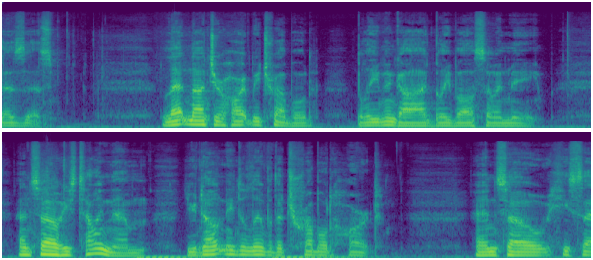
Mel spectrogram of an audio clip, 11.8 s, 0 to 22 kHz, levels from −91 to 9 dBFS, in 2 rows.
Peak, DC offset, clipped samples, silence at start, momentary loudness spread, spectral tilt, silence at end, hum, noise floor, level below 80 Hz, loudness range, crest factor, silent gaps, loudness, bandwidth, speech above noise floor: 0 dBFS; under 0.1%; under 0.1%; 0 s; 15 LU; -6 dB/octave; 0 s; none; -42 dBFS; -32 dBFS; 4 LU; 14 dB; none; -14 LUFS; 16 kHz; 29 dB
